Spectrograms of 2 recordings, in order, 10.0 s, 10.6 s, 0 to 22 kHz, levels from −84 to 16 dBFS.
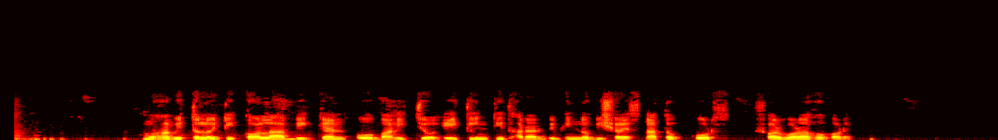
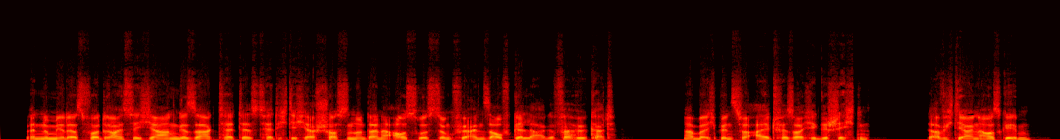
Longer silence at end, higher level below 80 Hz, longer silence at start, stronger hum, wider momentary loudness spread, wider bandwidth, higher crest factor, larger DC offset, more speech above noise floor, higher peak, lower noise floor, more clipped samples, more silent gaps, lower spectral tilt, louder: first, 1.25 s vs 0.3 s; first, -58 dBFS vs -70 dBFS; about the same, 0.15 s vs 0.25 s; neither; about the same, 8 LU vs 7 LU; second, 7.2 kHz vs 16.5 kHz; about the same, 16 dB vs 18 dB; second, under 0.1% vs 0.3%; first, 65 dB vs 57 dB; first, -2 dBFS vs -12 dBFS; second, -80 dBFS vs -86 dBFS; neither; neither; first, -6 dB/octave vs -4.5 dB/octave; first, -16 LUFS vs -29 LUFS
